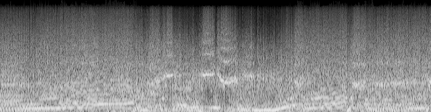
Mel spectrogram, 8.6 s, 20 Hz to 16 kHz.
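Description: BMW E36 with a 4-litre, 286 hp engine being driven hard in a drift, heard from inside the cabin: the engine revs climb and fall again and again, with tyres squealing and skidding. About five and a half seconds in, the revs drop low and then sweep sharply back up.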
